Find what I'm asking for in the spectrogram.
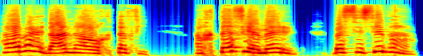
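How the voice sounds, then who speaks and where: A woman's voice: a little high, animated, quick pace, no echo, clean studio sound, lightly acted. A woman with an Egyptian accent voicing a young man in love who pleads and despairs, in a storybook reading. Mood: pleading. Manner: pleading, desperate.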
